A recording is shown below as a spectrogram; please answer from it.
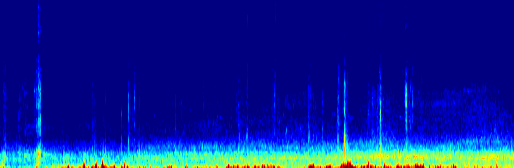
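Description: Footsteps on a tarmac forecourt, irregular soft thuds, with wind buffeting the microphone of a handheld camera and a faint steady background hum.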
